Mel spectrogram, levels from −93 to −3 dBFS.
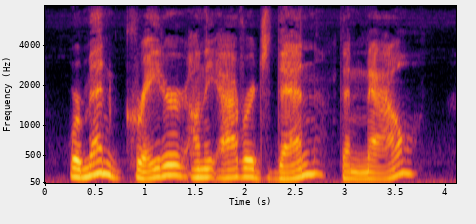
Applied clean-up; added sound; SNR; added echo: none; none; none; none.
